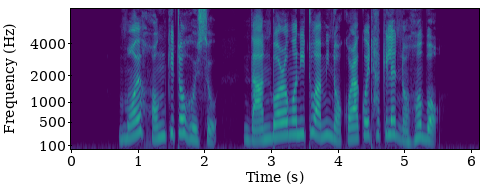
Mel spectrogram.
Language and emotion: Assamese, disgusted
